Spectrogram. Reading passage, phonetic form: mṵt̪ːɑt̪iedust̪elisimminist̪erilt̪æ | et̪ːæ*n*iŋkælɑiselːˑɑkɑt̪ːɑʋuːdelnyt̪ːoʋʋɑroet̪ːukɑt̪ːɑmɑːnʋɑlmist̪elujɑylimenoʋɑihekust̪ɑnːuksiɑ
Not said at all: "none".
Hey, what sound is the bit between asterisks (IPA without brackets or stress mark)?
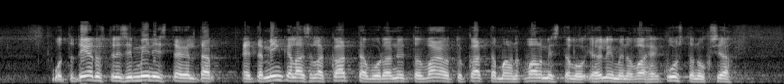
m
